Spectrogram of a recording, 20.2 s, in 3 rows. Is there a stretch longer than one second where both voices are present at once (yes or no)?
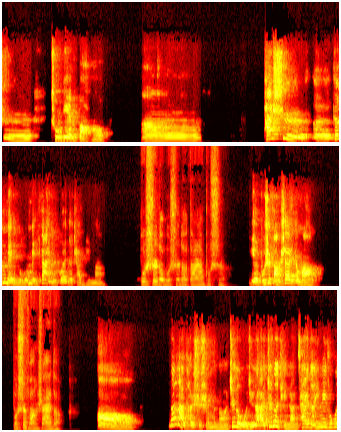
no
